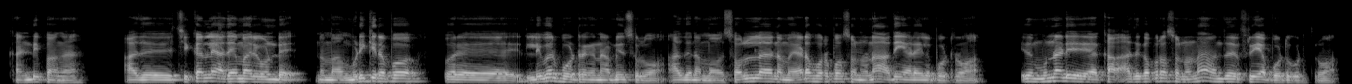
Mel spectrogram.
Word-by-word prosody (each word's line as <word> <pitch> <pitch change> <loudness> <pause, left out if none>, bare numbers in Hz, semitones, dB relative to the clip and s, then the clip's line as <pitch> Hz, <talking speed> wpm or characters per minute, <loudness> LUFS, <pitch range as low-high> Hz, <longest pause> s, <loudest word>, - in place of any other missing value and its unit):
கண்டிப்பாங்க. 100 -2 -1 0.6
அது 110 0 +2 0.3
சிக்கன்லேயும் 145 +4 +2
அதே 135 +1 +4
மாரி 130 -2 +2
உண்டு. 110 -2 +3 0.3
நம்ம 105 -1 +3 0.2
முடிக்கிறப்போ 145 +2 +2 0.5
ஒரு 115 -1 +2 0.7
லிவர் 155 +6 +2
போட்ருங்க 115 -3 +1
அப்படின்னு 110 +2 -1
சொல்லுவோம். 90 -1 -2
அது 105 0 +1
நம்ம 95 -2 -2 0.2
சொல்ல 140 +5 +2
நம்ம 105 -3 0
எடை 135 - +2
போடுறப்போ 130 0 -1
சொன்னோம்ன்னா, 105 +2 0
அதையும் 115 0 +1
எடையில 105 -1 0
போட்ருவான். 90 -2 -4 0.4
இது 140 - +1
முன்னாடி 155 0 +2 0.3
க - - +1 0.2
அதுக்கப்புறம் 135 +3 0
சொன்னோம்ன்னா 135 +5 -1
வந்து 135 0 +1 0.2
ப்ரீயா 120 -2 +3
போட்டுக் 100 -2 0
குடுத்துருவான். 90 0 -7
120 Hz, 140 wpm, -23 LUFS, 105-135 Hz, 0.7 s, அதே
